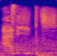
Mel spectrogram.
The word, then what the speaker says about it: Aritz: Es pronuncia Aritz, oi, Aritz? Però tant és. Ell ho pot pronunciar com vulgui.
